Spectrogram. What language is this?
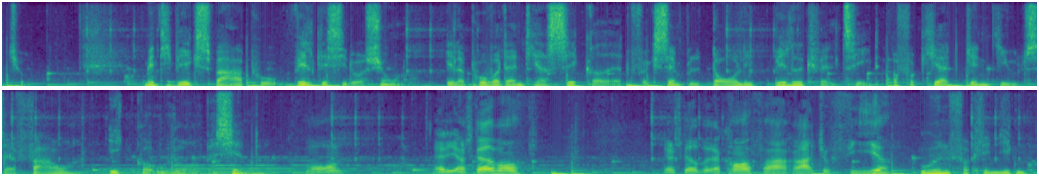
Danish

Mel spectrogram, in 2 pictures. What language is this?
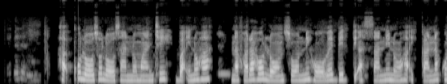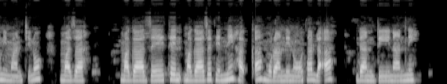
Sidamo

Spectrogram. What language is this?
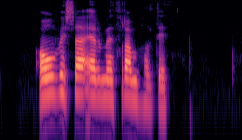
Icelandic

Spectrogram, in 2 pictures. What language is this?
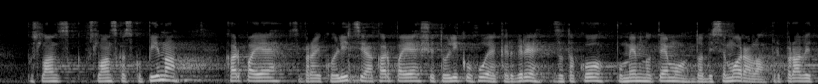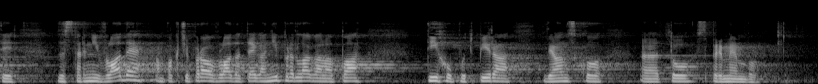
Slovenian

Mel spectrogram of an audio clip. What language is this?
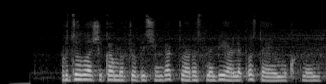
Georgian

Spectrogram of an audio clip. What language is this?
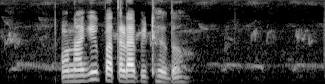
Santali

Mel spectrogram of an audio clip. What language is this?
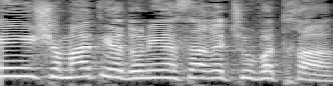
Hebrew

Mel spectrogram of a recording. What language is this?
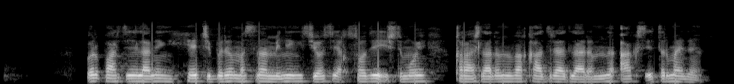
Uzbek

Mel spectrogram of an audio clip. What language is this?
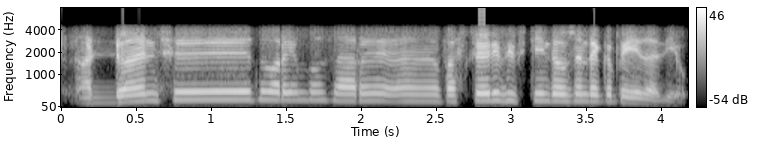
Malayalam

